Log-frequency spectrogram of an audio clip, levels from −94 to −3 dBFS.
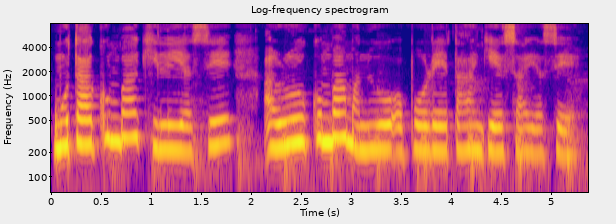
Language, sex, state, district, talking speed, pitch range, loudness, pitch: Nagamese, female, Nagaland, Kohima, 100 wpm, 210-255 Hz, -15 LUFS, 220 Hz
